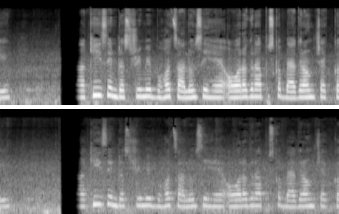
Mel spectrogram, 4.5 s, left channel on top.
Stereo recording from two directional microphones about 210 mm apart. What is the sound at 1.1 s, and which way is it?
A woman's voice, 40° left (ahead or behind).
